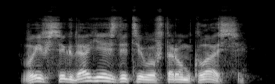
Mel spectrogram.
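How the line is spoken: Shouting over train noise. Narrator (Russian): крикнула она сквозь стук колес

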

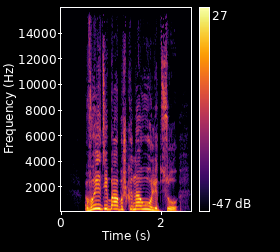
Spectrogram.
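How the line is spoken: Lady shouting. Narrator (Russian): крикнула барыня

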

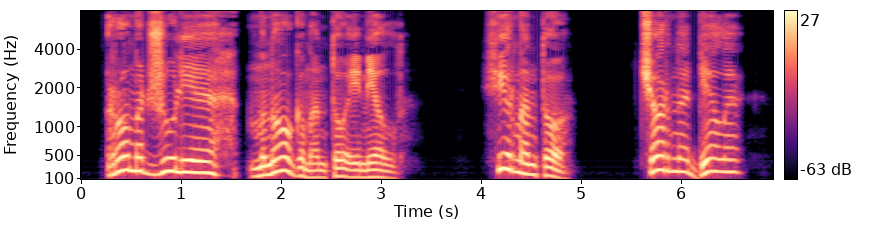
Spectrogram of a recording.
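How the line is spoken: Sad sighing after pause. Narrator (Russian): Девушка вздохнула и, помолчав, вспомнила с грустью

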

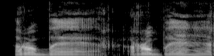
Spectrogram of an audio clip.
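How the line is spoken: Soft-spoken. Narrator (Russian): негромко говорила она

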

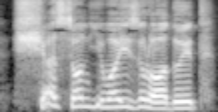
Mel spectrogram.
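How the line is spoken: Gleeful. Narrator (Russian): радостно сказал отец жениха

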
